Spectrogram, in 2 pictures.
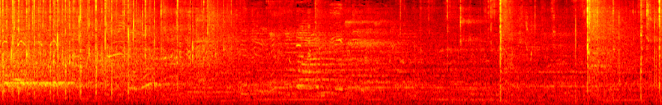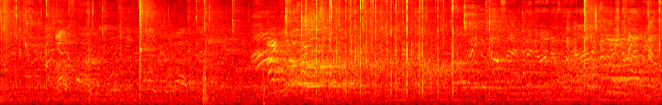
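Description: Players' shoes squeak on the court floor.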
